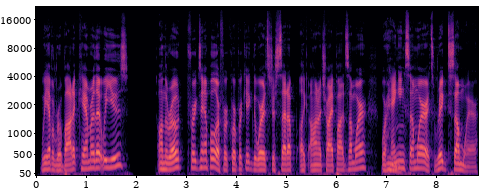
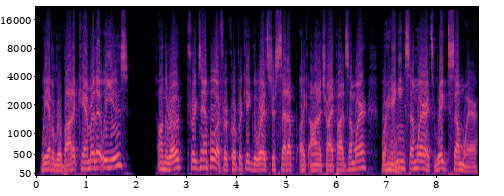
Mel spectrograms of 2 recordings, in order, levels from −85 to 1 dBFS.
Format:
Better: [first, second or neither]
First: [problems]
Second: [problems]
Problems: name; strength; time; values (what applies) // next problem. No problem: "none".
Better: first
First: none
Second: distortion; heavy; 6 dB below the speech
